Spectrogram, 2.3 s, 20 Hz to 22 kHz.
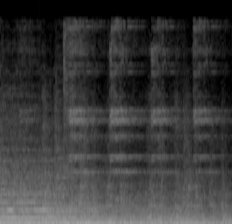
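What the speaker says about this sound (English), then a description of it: "On board the number 2 IRT train on this Christmas Day" Inside a New York City number 2 IRT subway train in motion: a continuous rumbling roar of wheels and carriage with faint high whining tones, steady throughout.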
